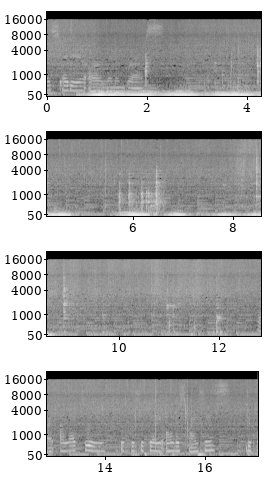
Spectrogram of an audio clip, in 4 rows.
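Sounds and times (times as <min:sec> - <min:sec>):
frying sizzle: 0:00.0 - 0:17.0
low rumble: 0:00.6 - 0:10.1.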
